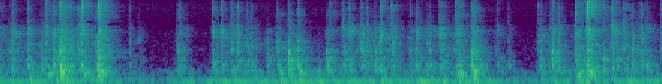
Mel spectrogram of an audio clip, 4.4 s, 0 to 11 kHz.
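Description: Fingertips type fast on a compact gray plastic AJAZZ 308i wireless Bluetooth keyboard with round white keycaps, resting on a bed. The hollow plastic keys give quick, soft clacks in uneven bursts with brief pauses, and a few sharper, brighter strikes stand out.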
